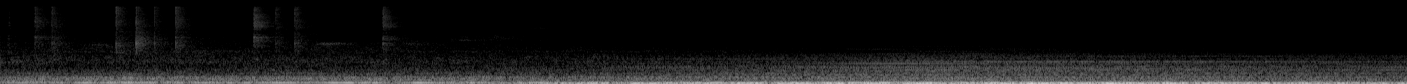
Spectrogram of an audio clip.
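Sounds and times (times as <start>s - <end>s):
sharp clicks: 0.0s - 4.2s
steady low drone: 0.0s - 14.0s.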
